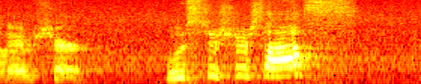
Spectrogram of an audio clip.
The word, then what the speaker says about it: Worcestershire: Worcestershire Worcestershire Worcestershire sauce I used to say it was Worchester shire which is wrong it's whose Worcestershire I've been practicing all day and I'm still getting it wrong I'm sure Worcestershire sauce right there we're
